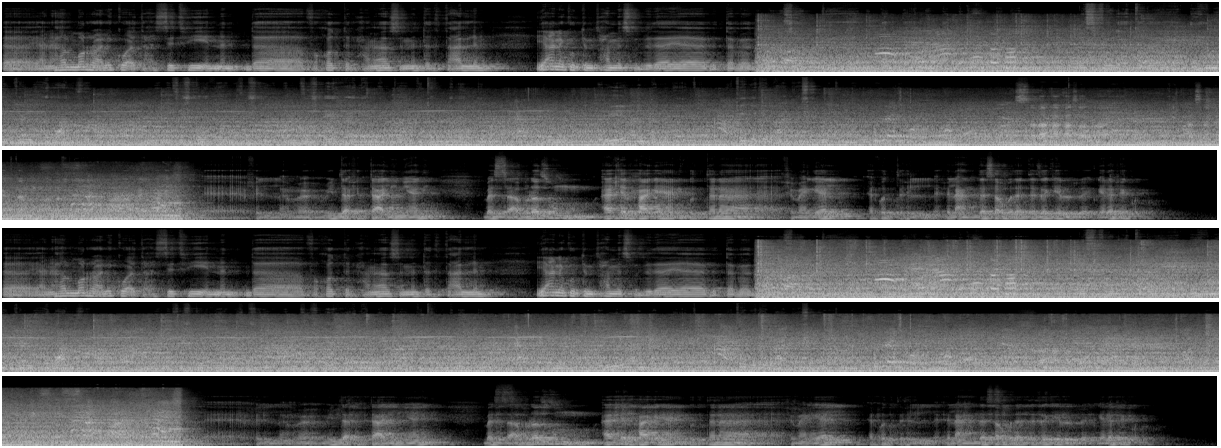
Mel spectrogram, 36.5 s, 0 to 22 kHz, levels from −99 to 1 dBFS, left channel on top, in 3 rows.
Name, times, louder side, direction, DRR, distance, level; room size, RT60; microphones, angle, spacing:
voice 1, 0.0-10.2 10.7-13.1 13.7-17.1 17.5-21.3, equal, 10° left, 6 dB, 1.9 m, -36 dB
sound 1, 7.5-26.1, right 1 dB, 50° right, 2.3 m, -28 dB
voice 2, 22.0-35.7, left 1 dB, 55° left, 6 dB, 7.9 m, -39 dB
25.5 x 24.0 x 8.1 m, 0.65 s
head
